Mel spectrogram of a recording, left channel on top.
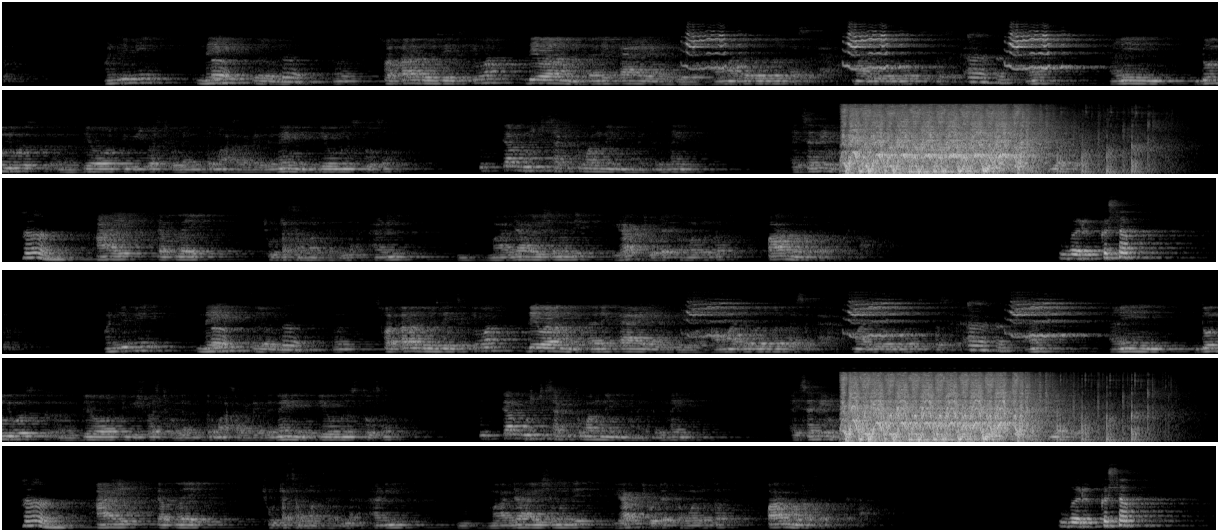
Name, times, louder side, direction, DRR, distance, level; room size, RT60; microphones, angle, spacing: voice 1, 1.0-1.5 1.9-2.9 3.3-3.5 3.7-4.9 5.2-9.7 10.2-10.4 11.1-11.6 11.9-16.0 16.9-19.0 20.0-20.7 21.7-23.0 25.2-25.6 25.9-26.3 26.9-28.3 28.9-30.2 30.4-31.5 32.0-33.0, right 1 dB, 75° right, -5 dB, 2.9 m, -35 dB
sound 1, 6.8-7.5 8.4-9.1 10.0-10.7, left 6 dB, 80° left, 0.5 m, -31 dB
voice 2, 9.7-10.1 22.1-22.4 24.5-24.9 34.9-35.6, equal, 15° right, 6 dB, 0.4 m, -30 dB
sound 2, 20.5-23.6, right 1 dB, 40° right, 0.8 m, -17 dB
10.5 x 7.9 x 2.8 m, 1.3 s
head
